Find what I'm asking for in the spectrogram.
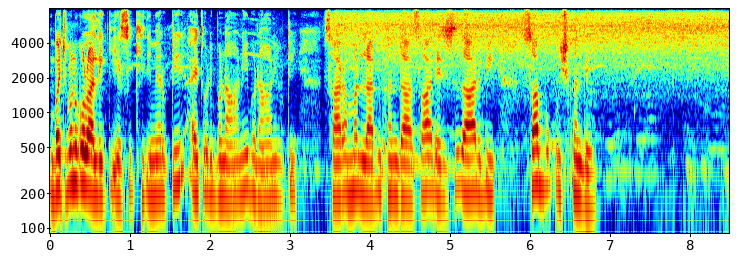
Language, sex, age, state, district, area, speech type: Dogri, female, 45-60, Jammu and Kashmir, Samba, rural, spontaneous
